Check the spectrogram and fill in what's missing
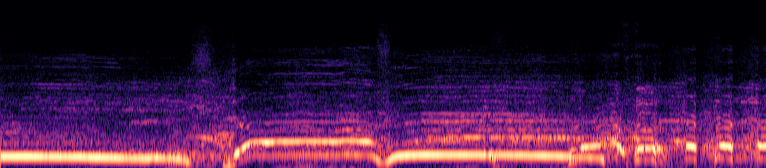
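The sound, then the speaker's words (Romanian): A loud, sustained chorus of roaring voices, with long drawn-out yells that swoop down and rise again over a constant wall of crowd noise. “Ei mi se pare că l-au găsit pe al lor. Noi auzi cum urlă.”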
